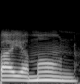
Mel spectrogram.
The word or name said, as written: Bayamon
